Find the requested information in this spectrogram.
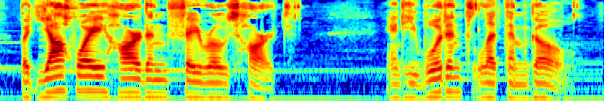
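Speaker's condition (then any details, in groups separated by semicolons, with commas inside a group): No condition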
